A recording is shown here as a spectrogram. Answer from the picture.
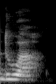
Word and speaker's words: dois: Je dois aussi. Je dois aussi. So, the S à doit is not pronounced.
